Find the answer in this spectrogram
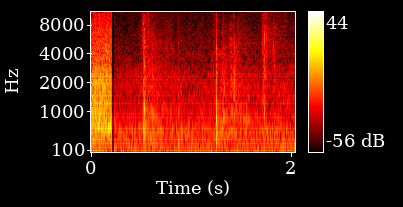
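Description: Crowd noise cuts off abruptly just after the start. Then, over quiet court ambience, a tennis ball gives two sharp knocks about three-quarters of a second apart, followed by a fainter one.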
